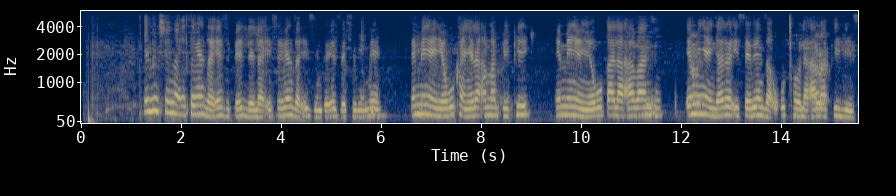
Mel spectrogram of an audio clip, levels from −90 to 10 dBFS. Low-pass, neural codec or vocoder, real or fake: 5.4 kHz; none; real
